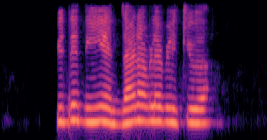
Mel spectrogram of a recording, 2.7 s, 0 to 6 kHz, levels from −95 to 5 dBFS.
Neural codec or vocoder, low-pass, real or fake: codec, 16 kHz, 4.8 kbps, FACodec; 5.4 kHz; fake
